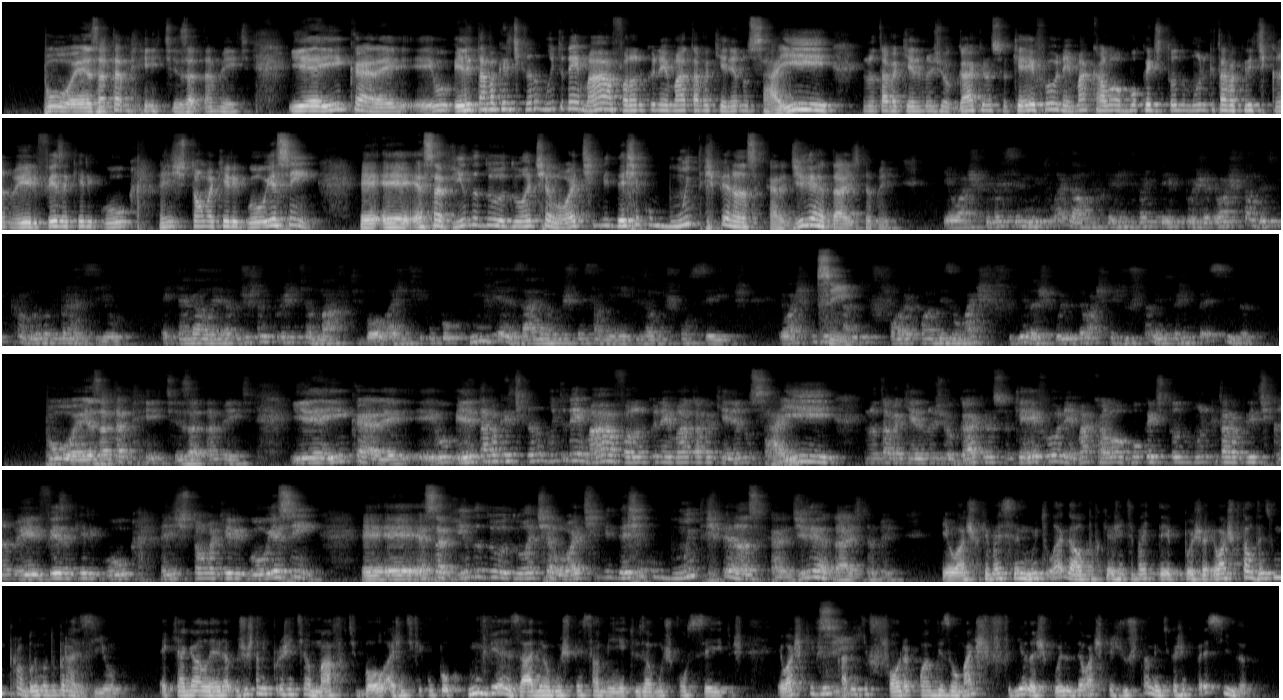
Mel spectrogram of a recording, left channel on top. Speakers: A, on the left; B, on the right.
A: Pô, exatamente, <laughs> exatamente. E aí, cara, eu- ele tava criticando muito o Neymar, falando que o Neymar tava querendo sair, que não tava querendo jogar, que não sei o quê. E foi o Neymar, calou a boca de todo mundo que tava criticando ele, fez aquele gol, a gente toma aquele gol. E assim, é- é, essa vinda do, do Ancelotti me deixa com muita esperança, cara, de verdade também.
B: Eu acho que vai ser muito legal, porque a gente vai ter, poxa, eu acho que talvez um problema do Brasil é que a galera, justamente por a gente amar futebol, a gente fica um pouco enviesado em alguns pensamentos, alguns conceitos. Eu acho que vir
A: Sim,
B: um cara de fora com a visão mais fria das coisas, eu acho que é justamente o que a gente precisa.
